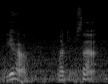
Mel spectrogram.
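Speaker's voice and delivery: ordinary talk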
